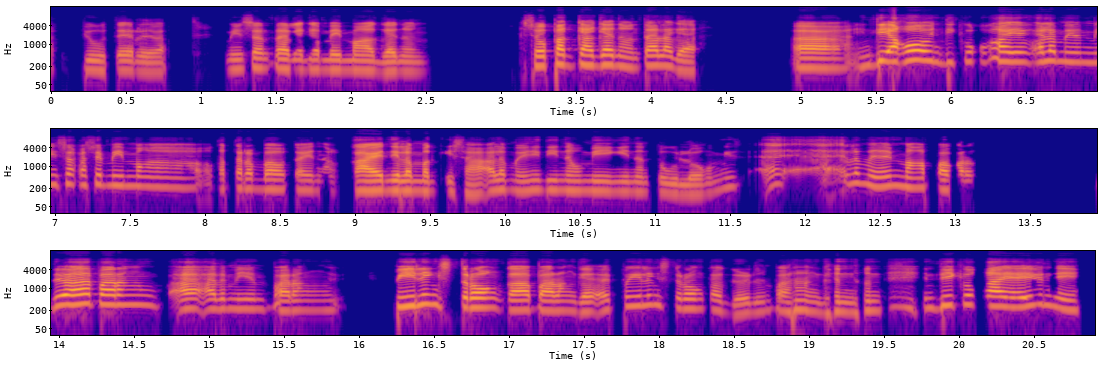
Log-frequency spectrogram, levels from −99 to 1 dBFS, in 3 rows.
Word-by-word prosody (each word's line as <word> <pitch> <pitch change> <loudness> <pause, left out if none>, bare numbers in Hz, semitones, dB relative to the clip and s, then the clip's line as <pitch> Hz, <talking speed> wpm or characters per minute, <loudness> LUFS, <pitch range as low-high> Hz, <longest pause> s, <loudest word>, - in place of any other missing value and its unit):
computer, 150 0 -10
di 135 -1 -10
ba, - - -24 0.4
minsan 165 +2 -7
talaga 160 -1 -2
may 155 0 -2
mga 150 -1 -3 0.2
ganon. 135 -1 -12 0.7
So 205 -1 0
pagka 230 -1 +4
ganon 210 -5 0
talaga, 210 -9 0 0.7
ah, 175 -1 +2
hindi 215 +9 +2
ako 310 +3 +8
hindi 270 0 -11
ko 280 -1 -10
kaya 275 0 +3
alam 295 +2 +1
mo 280 - -3
yun 270 0 -7
minsan 275 +1 -6
kasi 260 +1 -4
may 250 -1 -3
mga 225 -3 -9
katrabaho 195 -1 -4
tayo 175 - -5
na 160 -1 -18
kaya 170 0 +6
nilang 170 -1 -1
mag-isa 145 -5 -9
alam 180 +2 -5
mo 170 - -12
yun 180 +2 -9
hindi 180 - -7
na 170 -1 -7
humihingi 165 -1 -7
ng 155 -1 -12
tulong, 135 -1 -12
mins 225 +4 -19
e - - -8
eh, - - -9 0.4
alam 300 - -6
mo - - -6
yun 230 - -1
yung 220 - -3
mga 210 - -5
pa-bar 180 -1 -4 0.8
di - - -1
ba 305 +1 +10
parang, 305 -2 +4
ah, 225 +1 +2
alam 225 +1 -5
mo 225 - -8
yun 220 0 -9
parang 200 0 -4 0.4
feeling 300 +4 +6
strong 245 -2 +2
ka, 205 0 +5
parang 195 -1 0
gano 180 - -3
feeling 285 +2 -3
strong 225 -2 -6
ka 205 -2 -7
girl? 155 +1 -8 0.2
Parang 195 -1 -8
ganun, 180 +3 -9 0.3
hindi 245 +5 0
ko 305 - -4
kaya 270 -2 +7
yun 310 - -4
eh. 215 - +1
205 Hz, 205 wpm, -22 LUFS, 170-255 Hz, 0.8 s, ba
